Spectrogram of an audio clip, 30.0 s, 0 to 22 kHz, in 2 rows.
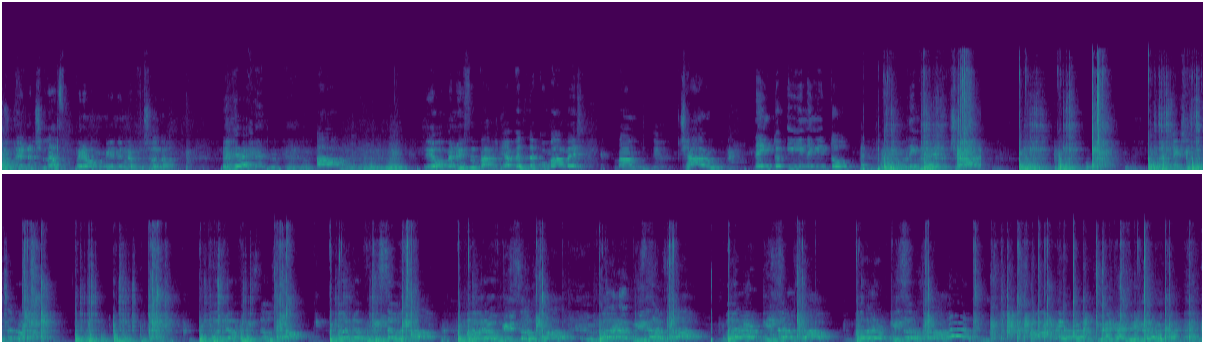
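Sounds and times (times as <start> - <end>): hand claps and thumps: 10.7 - 30.0
group chanting in rhythm: 17.6 - 26.9.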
